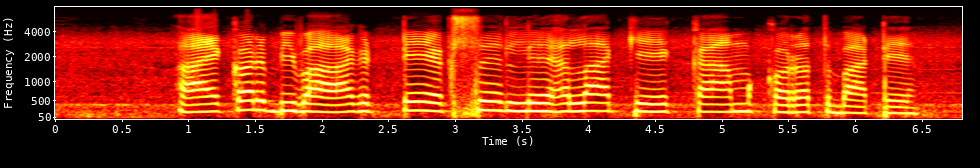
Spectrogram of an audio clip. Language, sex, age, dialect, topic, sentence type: Bhojpuri, male, 18-24, Northern, banking, statement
